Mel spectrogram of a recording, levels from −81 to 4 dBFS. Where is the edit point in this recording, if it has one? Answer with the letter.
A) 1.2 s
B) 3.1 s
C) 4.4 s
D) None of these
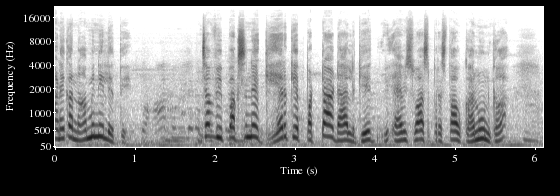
B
